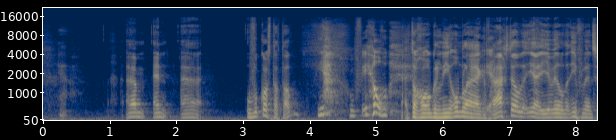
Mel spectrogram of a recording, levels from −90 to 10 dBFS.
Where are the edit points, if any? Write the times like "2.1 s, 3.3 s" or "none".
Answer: 3.0 s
